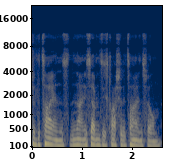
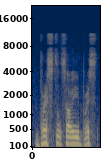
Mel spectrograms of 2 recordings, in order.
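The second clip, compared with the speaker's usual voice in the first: normal talking voice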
